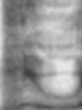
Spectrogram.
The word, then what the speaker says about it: Hugh: It wasn't Hubert or Huey. It was No. Hugh. Just Hugh. Ah. His mother was from Swedish descent. His father was English and German. You're supposed to pronounce it Hugh.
